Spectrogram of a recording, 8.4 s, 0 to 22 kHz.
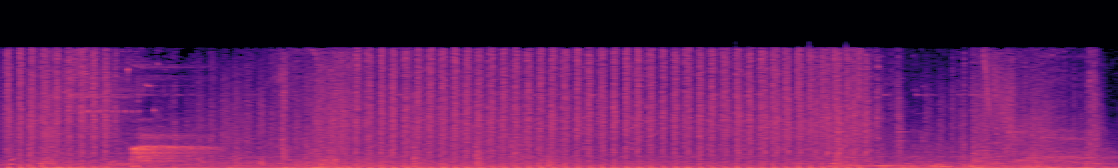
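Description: Heavy automatic gunfire in the video game Division 2 rattles in rapid, dense bursts that run almost without a break, loud and close throughout.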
